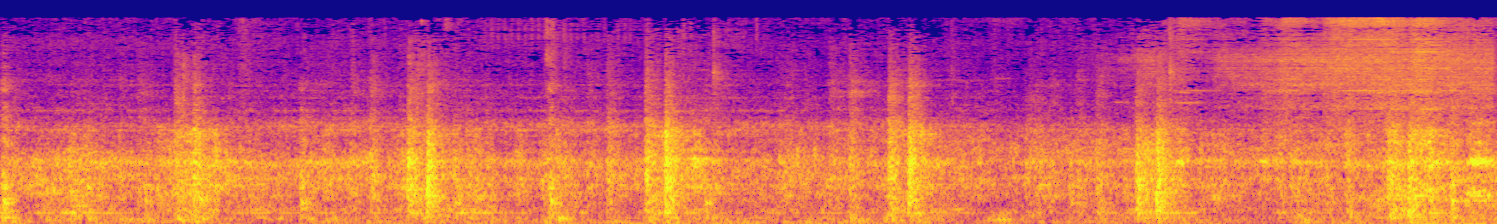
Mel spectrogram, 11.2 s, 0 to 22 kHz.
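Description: Running sound inside a JR East E131 series 1000 subseries electric train under way: a steady rumble of wheels and motors, with the wheels clicking over rail joints every second or two.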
